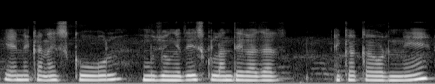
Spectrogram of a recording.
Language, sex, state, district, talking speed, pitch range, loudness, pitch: Chakma, female, Tripura, West Tripura, 135 wpm, 200-215 Hz, -13 LUFS, 205 Hz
